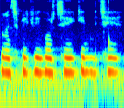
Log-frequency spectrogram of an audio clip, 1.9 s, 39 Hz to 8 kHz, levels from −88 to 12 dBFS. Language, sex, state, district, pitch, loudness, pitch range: Bengali, female, Tripura, West Tripura, 230 Hz, -14 LUFS, 225-230 Hz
